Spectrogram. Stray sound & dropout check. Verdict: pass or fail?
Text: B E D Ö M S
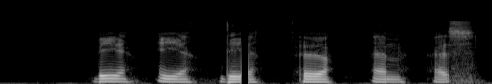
fail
